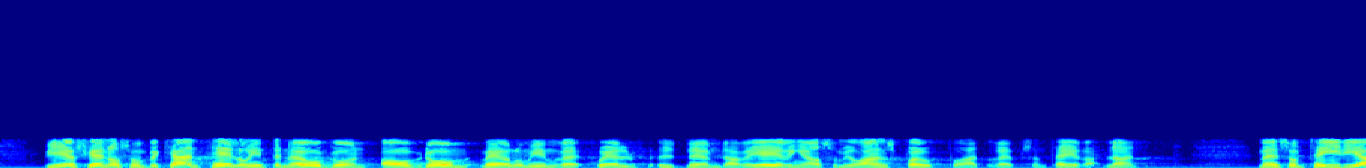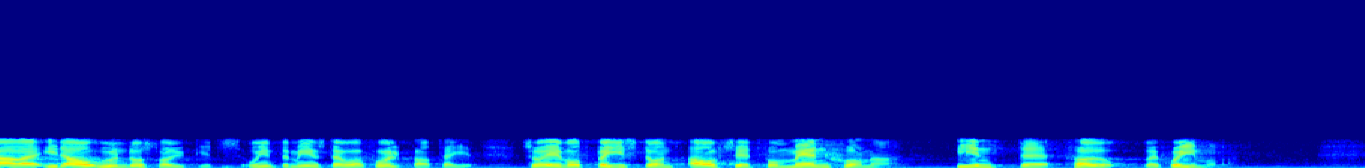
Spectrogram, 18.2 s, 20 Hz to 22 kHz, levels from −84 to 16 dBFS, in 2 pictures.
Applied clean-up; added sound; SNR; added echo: none; none; none; none.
